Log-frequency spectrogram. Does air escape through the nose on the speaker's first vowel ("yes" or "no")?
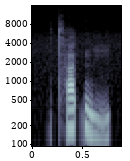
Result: no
